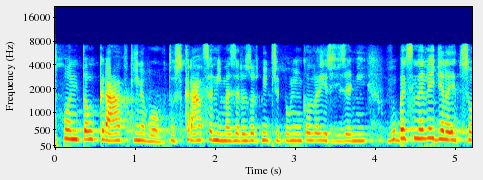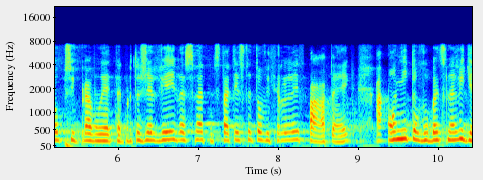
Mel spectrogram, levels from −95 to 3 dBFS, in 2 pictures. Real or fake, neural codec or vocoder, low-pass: fake; codec, 44.1 kHz, 2.6 kbps, SNAC; 7.2 kHz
